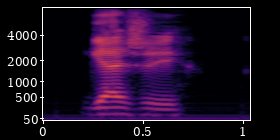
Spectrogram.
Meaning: 1. to guarantee 2. to wager or bet
- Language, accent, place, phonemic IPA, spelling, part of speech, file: French, France, Lyon, /ɡa.ʒe/, gager, verb, LL-Q150 (fra)-gager.wav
